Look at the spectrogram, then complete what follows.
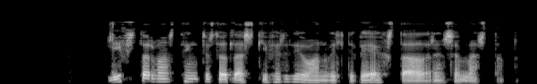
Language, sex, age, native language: Icelandic, male, 40-49, Icelandic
